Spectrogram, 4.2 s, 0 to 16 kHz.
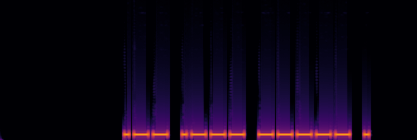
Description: Morse code, heard as a keyed tone, about 25 wpm, 700 Hz. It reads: WJ0E
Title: USA Call Signs - 4 Characters - 4x Character Spacing - 25wpm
